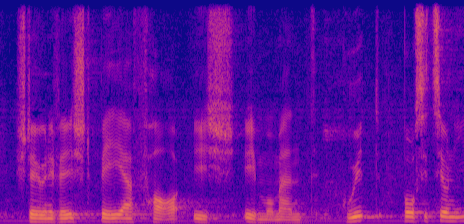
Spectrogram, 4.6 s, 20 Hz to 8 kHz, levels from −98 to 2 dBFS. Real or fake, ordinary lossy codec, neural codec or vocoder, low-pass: real; none; none; none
